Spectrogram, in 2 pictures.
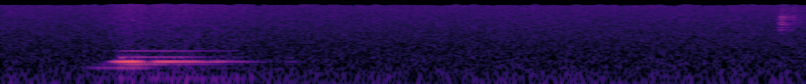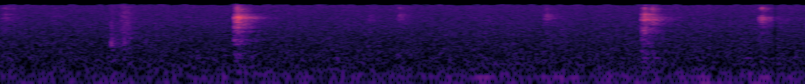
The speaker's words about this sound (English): I have it in Italian, of course. Alexa, metti il rumore del fuoco.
